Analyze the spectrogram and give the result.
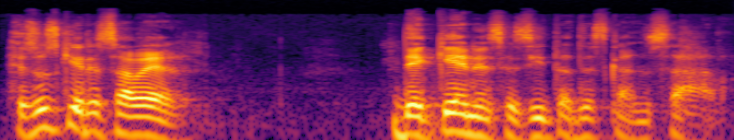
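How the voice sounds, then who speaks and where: A middle-aged man with a Colombian accent preaching a sermon as pastor, his loudness rising and falling as he presses his points. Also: mid-range voice, unhurried, gravelly, breathy edge. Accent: Colombian Spanish.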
